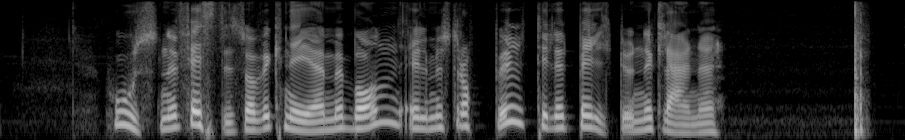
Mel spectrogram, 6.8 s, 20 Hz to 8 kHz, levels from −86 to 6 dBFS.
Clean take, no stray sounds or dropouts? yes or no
no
